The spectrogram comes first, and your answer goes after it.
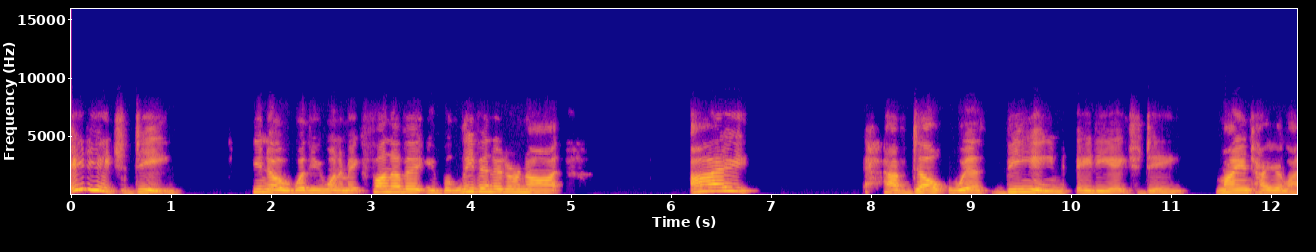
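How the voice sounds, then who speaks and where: A woman talks at a fairly slow pace, leaving long, frequent pauses. Her pitch swings very widely. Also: medium pitch for a woman. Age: 60s. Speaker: online community host for home business owners. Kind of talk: casual solo livestream chat. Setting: virtual livestream. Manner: conversational, with many fillers.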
